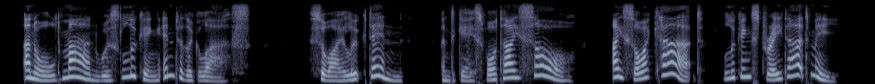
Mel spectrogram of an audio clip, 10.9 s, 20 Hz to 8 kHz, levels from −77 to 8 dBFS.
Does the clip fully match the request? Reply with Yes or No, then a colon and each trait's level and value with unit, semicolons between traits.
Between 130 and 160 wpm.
Yes: slow, 135 wpm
